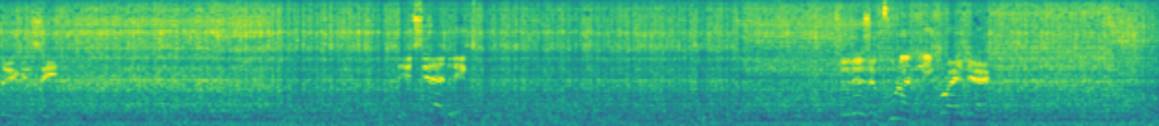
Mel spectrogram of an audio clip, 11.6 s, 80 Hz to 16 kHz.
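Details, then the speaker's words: 2002 Chevy Silverado 4.3 L, previously crank-no-start, after replacing defective distributor rotor and cap (damaged by a coolant leak): steady, even low idle, constant hum, no knocks or misses. Normal idle. "so right there as you can hear the engine is now running so this is fixed okay so the problem was a defective rotor and the cap"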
